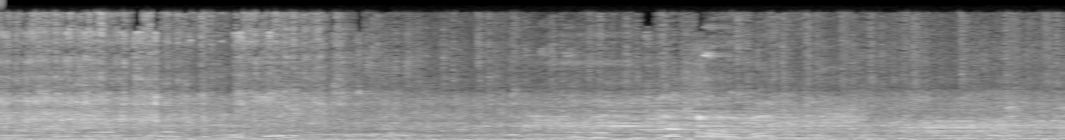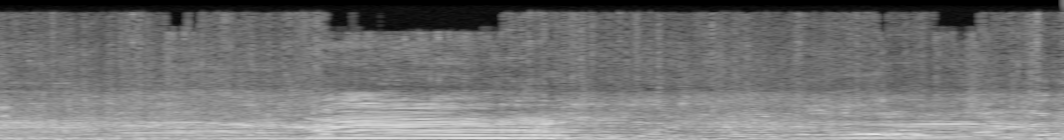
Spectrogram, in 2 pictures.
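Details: Bull calves at a livestock market in Joypurhat, Bangladesh: one drawn-out, rising moo stands out near the end over constant crowd chatter and market bustle, with shorter lowing earlier.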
